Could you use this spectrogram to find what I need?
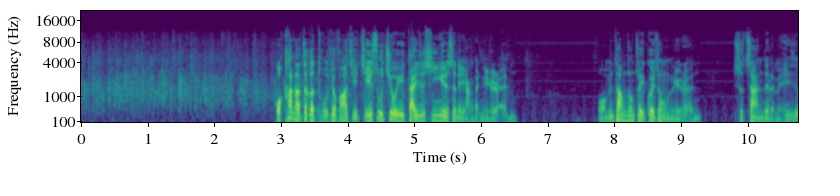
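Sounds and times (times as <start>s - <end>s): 
church gathering applauding the women in the congregation: 0.0s - 6.8s
speech: 2.9s - 6.6s, 7.7s - 10.7s.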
